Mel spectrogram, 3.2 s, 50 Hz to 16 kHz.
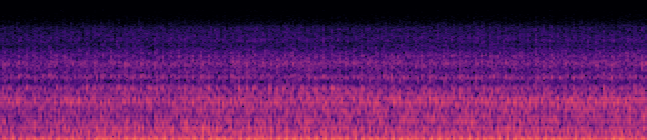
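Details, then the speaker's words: Oliver 1365 (Fiat 640) tractor diesel after fuel filter leak repair, grille back on: steady, even clatter at constant idle, no stumbles or knocks; idling cleanly and healthy. "What a sweetheart. I could listen to it all day."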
